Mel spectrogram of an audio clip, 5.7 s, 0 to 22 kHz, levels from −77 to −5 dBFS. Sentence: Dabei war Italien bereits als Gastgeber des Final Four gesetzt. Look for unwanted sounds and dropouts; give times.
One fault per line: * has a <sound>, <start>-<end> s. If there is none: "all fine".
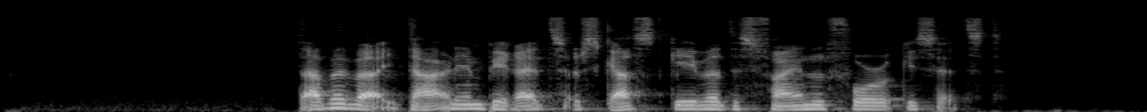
all fine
